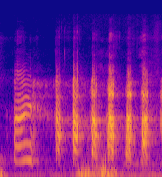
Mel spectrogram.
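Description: A person laughing: a short wavering vocal note, then a run of quick bursts of about five a second.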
